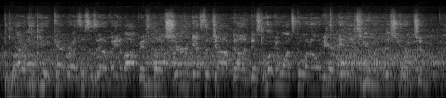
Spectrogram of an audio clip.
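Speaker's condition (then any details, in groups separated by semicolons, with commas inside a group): No condition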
